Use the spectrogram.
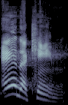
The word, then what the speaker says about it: Anak: I said ah yes you're exactly right the Anakin about that Anakin and their descendants of anak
